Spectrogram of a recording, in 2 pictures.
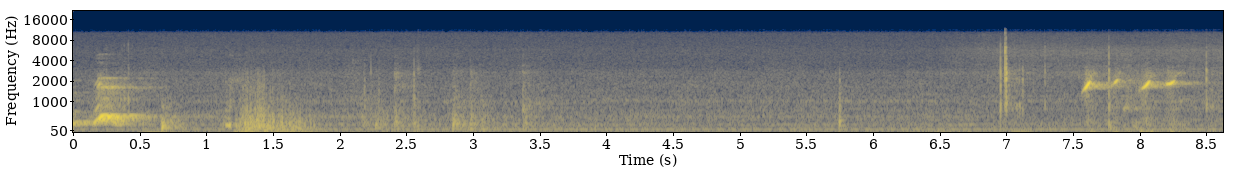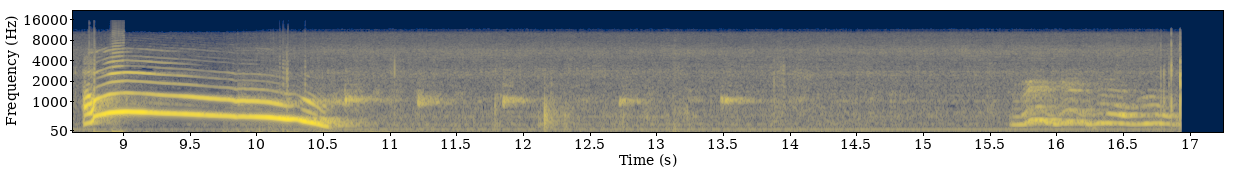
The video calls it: HUSKY SIBERIANO AULLANDO - SIBERIAN HUSKY HOWL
